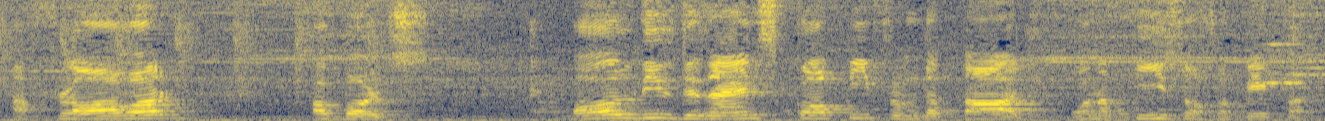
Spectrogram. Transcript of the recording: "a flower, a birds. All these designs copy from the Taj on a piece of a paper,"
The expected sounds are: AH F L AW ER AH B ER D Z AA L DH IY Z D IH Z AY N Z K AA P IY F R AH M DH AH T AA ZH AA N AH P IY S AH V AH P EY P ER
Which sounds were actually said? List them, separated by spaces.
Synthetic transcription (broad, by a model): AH F L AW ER AH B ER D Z AA L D IY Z D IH Z AY N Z K AA P IY F R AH M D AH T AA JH AA N AH P IY S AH F AH P EY P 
